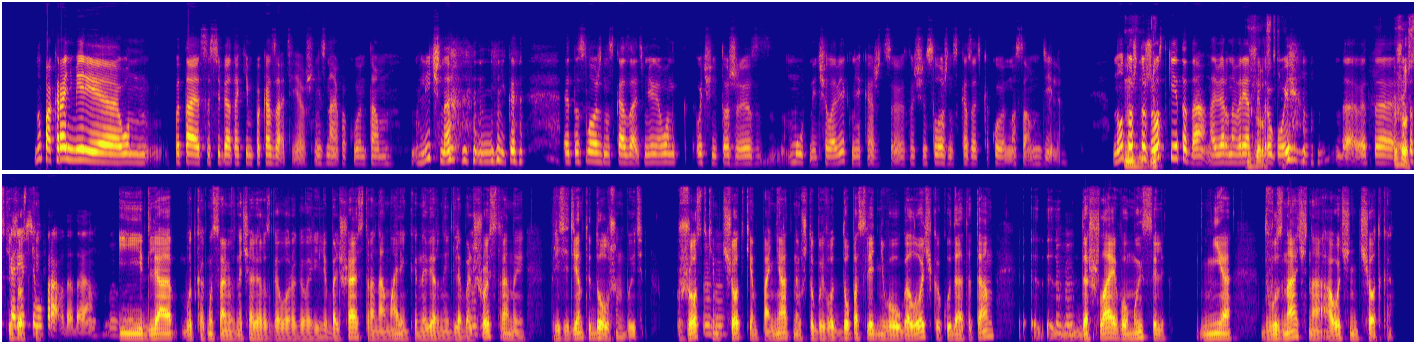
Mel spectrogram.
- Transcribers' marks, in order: laugh; chuckle
- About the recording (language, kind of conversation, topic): Russian, unstructured, Как вы думаете, почему люди не доверяют политикам?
